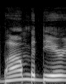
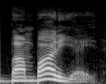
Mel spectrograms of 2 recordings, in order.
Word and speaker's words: Bombardier: Mark of the B Bombadier Incorporated Transportation equipment group now I've also heard it pronounced as Bombardier so pick your preference potato potato and now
